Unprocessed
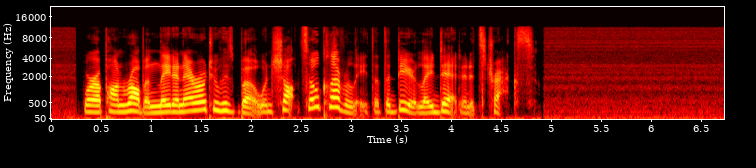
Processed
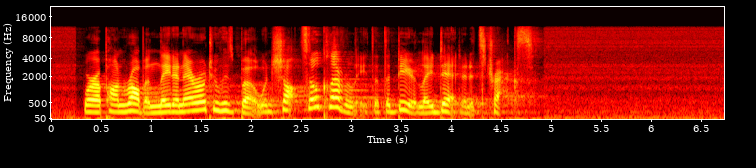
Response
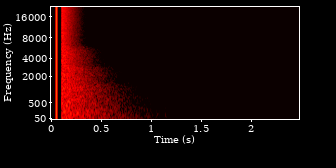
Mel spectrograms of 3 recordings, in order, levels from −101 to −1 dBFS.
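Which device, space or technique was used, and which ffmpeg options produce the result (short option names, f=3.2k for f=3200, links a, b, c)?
compressed reverb return: -filter_complex "[0:a]asettb=1/sr,asplit=3[a][b][c];[a]atrim=end=2.194[d];[b]atrim=start=2.19:end=3.02,asetpts=PTS-STARTPTS,afade=t=in:d=0.004:c=qsin,afade=t=out:st=0.826:d=0.004:c=qsin,asplit=2[e][f];[f]adelay=30,volume=-12.5dB[g];[e][g]amix=inputs=2:normalize=0,atrim=end_sample=36603[h];[c]atrim=start=3.016[i];[d][h]acrossfade=d=0.004:c1=hsin:c2=qsin[j];[j][i]acrossfade=d=0.004:c1=qsin:c2=hsin,asplit=2[k][l];[1:a]atrim=start_sample=2205[m];[l][m]afir=irnorm=-1:irlink=0,acompressor=threshold=-39dB:ratio=5,volume=-3.5dB[n];[k][n]amix=inputs=2:normalize=0,volume=5dB"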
